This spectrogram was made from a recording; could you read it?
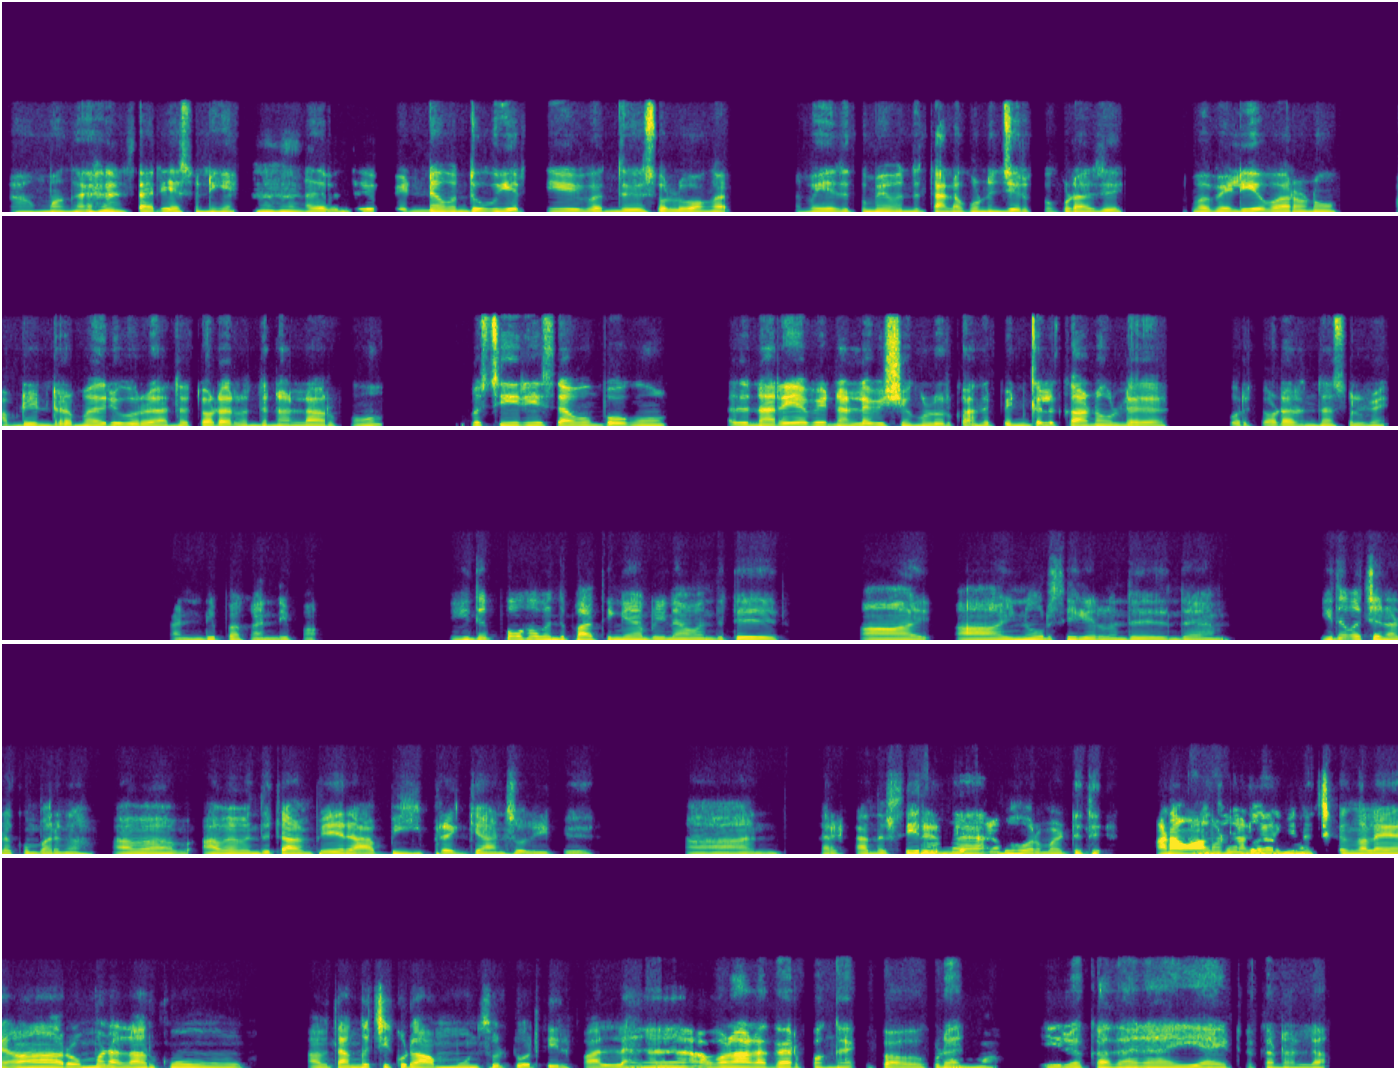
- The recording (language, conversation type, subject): Tamil, podcast, பழமையான தொலைக்காட்சி தொடர்கள் பற்றிய நெகிழ்ச்சியான நினைவுகளைப் பற்றி பேசலாமா?
- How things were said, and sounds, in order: laughing while speaking: "ஆமாங்க"; laugh; in English: "சீரியஸாவும்"; in English: "சீரியல்"; in English: "சீரியல்"; laughing while speaking: "வர மாட்டுது"; unintelligible speech; in English: "ஹீரோ"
